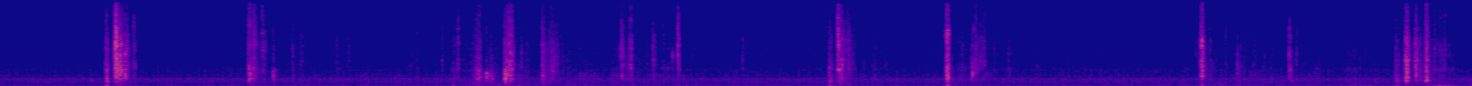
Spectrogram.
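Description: Hand tin snips cutting thin sheet metal: a string of separate sharp clicks, one per snip, at uneven spacing, about nine in all.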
